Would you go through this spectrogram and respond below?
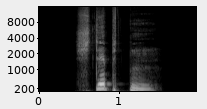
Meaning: inflection of stippen: 1. first/third-person plural preterite 2. first/third-person plural subjunctive II
- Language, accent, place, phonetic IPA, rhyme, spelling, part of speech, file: German, Germany, Berlin, [ˈʃtɪptn̩], -ɪptn̩, stippten, verb, De-stippten.ogg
